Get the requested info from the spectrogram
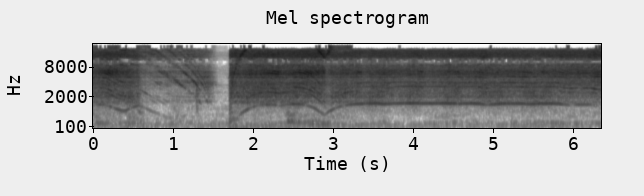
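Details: Dental drill removing old tooth-colored composite filling before diastema closure restoration using a silicone index: high-pitched whine rising and dipping as it cuts; faint background music.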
